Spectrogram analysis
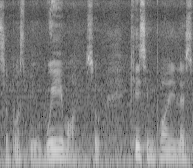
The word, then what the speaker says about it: Whamon: Mon's profile so this is wayon I keep pronouncing it won because of the way it's spelled but actually it's supposed to be wayon so case in point let's look at atmology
